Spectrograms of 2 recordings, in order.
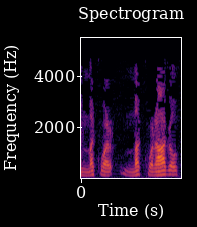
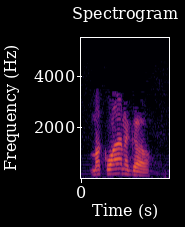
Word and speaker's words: Mukwonago: Did I say Mukwonago correctly? – No. – Not quite. Say it for me then. – Mukwonago. – Mukwonago. That's right. Like I want to go.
